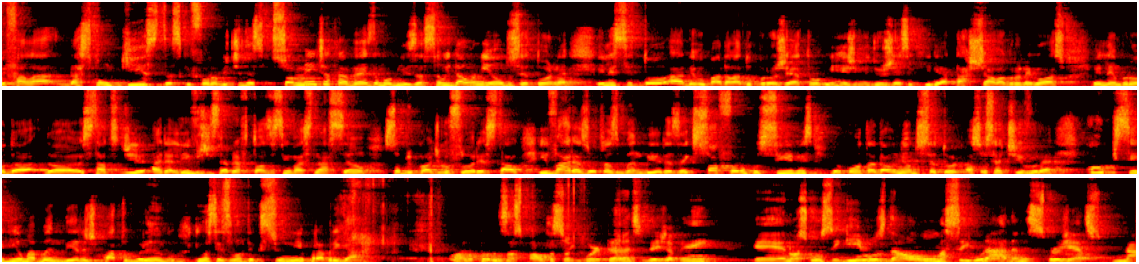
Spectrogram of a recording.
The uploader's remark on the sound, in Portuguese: O programa foi gravado diretamente do encontro realizado no município de Pato Branco, no dia 20 de junho.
